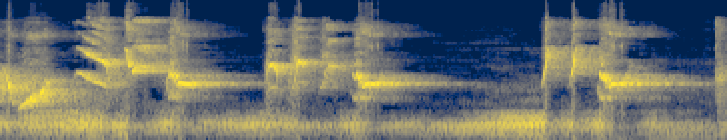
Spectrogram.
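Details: Loud white-rumped shama song: strong fluty whistles and sharp high chips in repeated bursts, over a steady low background hum.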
